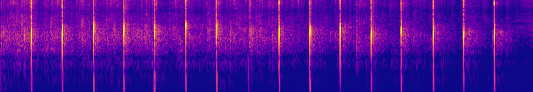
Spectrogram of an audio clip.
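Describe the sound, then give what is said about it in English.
An audience claps together in a steady, rhythmic beat, sharp loud claps landing about three per second over a continuous wash of scattered applause, with no talking. “can we clap for her loud enough so if she's far away, she can hear it?”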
